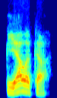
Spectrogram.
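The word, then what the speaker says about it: Bjelica: i just don't know tucker no no um yellika bialitza thank you that's how you pronounce it the elites um so they were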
